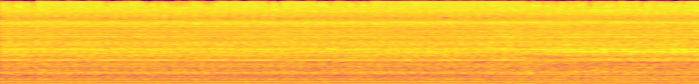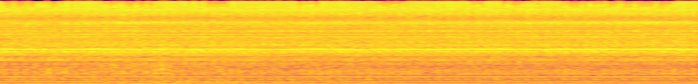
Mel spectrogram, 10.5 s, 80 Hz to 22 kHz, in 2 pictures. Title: CR-V Hybrid 2019 - knocking sounds on cold start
